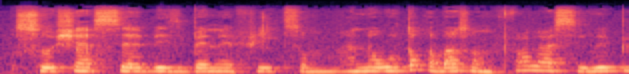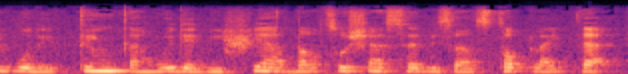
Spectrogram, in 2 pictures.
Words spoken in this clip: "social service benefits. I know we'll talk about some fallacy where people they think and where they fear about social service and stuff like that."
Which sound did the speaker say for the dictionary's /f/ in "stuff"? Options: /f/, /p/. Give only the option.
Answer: /p/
